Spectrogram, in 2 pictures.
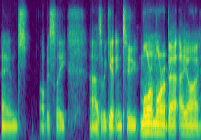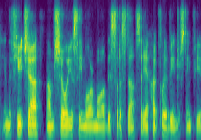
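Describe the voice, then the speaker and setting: Rattling along at a very fast pace, a man with an Australian accent speaks in a flat monotone at a fairly low pitch. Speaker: software solution consultant. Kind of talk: webinar presentation. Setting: online video call webinar. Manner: hesitant, many fillers.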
